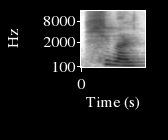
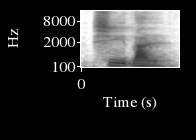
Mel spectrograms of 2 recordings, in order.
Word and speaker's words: 시날: 신할 땅으로 던져 버리라고요, 여러분. 신할 땅 하면은 기억나는 사건 없으십니까? 발음을 잘해하셔야 돼요. 발음을 시날 시날 땅은 여러분 창세기에 나오는 바벨탑 사건이 일어난 땅입니다.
